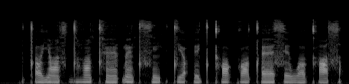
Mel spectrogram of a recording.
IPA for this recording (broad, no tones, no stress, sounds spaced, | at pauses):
tʼ ʌ j ɑ̃ s dʱ ɑ̃ tʰ ɛ̃ ɓ ɛ̃ t s ĩ k tʲ ɒ ʔ ɪ tʲ kʰ ɒ k ɒ tʼ ɛ s ɪ w ʌ kʰ ɑ s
